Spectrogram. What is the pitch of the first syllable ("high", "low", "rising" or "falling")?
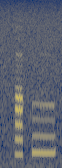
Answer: low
